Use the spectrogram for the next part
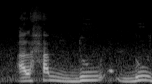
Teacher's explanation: yang baca Quran huruf dalnya masih pakai langit-langit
